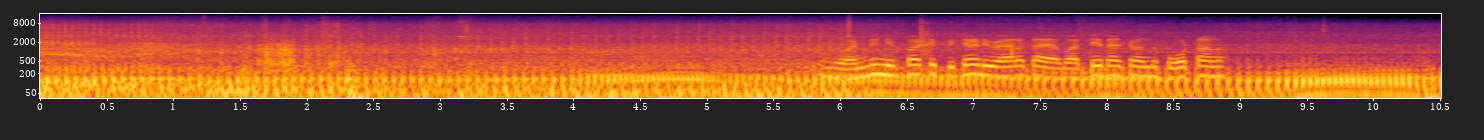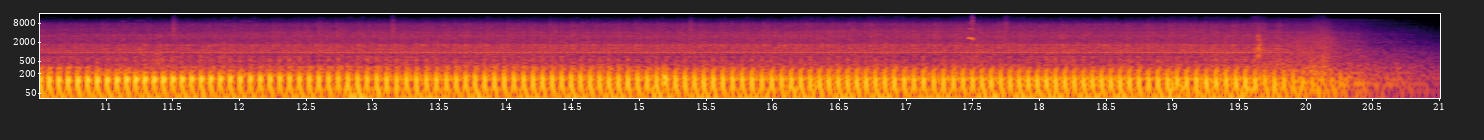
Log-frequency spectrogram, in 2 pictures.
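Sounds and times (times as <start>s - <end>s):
motorcycle engine idling: 0.0s - 19.9s.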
